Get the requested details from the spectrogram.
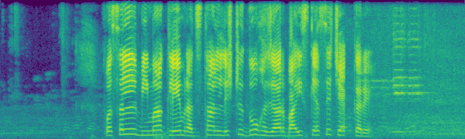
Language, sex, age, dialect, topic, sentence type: Hindi, female, 25-30, Marwari Dhudhari, agriculture, question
